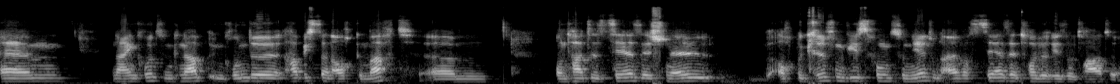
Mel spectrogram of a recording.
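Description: This man has a fairly high pitch and a monotone, flat intonation. His loudness swings widely. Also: fairly slow pace. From Hannover, northern Germany. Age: 20s. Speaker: finance expert and entrepreneur. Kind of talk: interview.

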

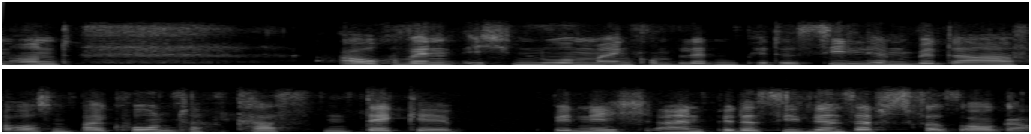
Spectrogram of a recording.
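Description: A woman's normal speaking voice, fairly high in pitch, with fairly even intonation at a moderate pace. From Middle Franconia, Germany (near Nuremberg). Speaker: gardener and self-sufficiency blogger. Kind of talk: casual interview.

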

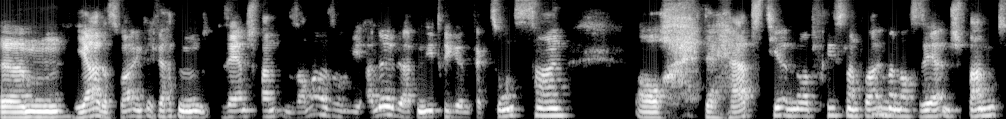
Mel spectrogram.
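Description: In an unremarkable speaking voice, a man talks at a moderate pace with fairly even intonation and a fairly high pitch. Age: 50s. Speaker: safety engineer at a hospital. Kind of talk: interview.

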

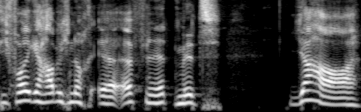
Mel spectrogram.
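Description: A man with lively intonation. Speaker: podcast host. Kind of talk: casual chat. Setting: remote, in his mother's office. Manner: fast, energetic.

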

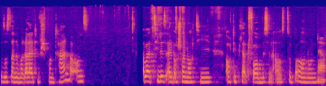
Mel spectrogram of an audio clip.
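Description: With long, frequent pauses, a woman speaks at a fairly high pitch, her intonation fairly even and her loudness very even. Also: fairly quick pace. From Bavaria, Nuremberg (Franconia). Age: 20s. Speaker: online shop founder. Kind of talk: interview.

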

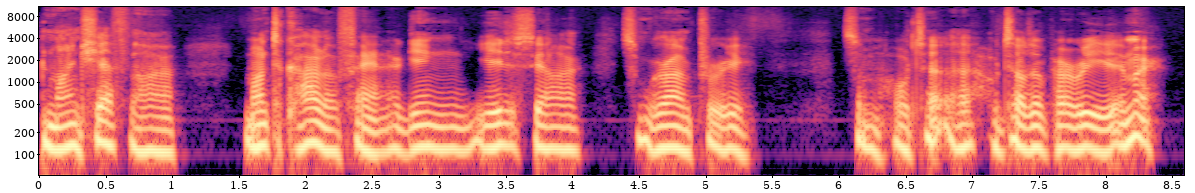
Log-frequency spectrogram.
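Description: This very clean recording has a silent background. A man talks at a very slow pace and medium pitch, with fairly even intonation. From US, small town. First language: English (speaking German). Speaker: retired car designer. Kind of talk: interview. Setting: historic building among cars at carmaker's factory. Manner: halting.

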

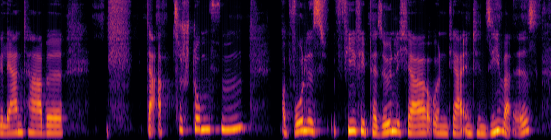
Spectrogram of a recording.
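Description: This woman's voice has a dark, mellow tone with ordinary pitch variation. The recording is very clean, with a silent background. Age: 30s. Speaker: influencer and content creator. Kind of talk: interview.

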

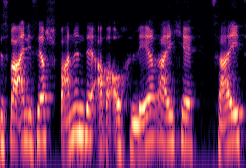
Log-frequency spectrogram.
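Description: A woman speaks at a medium pitch and a moderate pace. She has an ordinary speaking voice. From Swabia, Baden-Württemberg (Kirchheim unter Teck / Wendlingen). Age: 50s. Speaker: business owner and association president. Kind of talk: interview.

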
